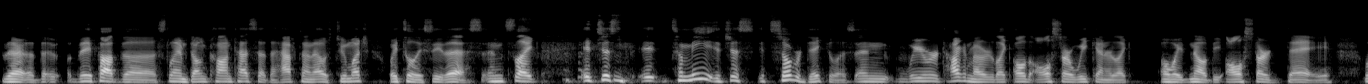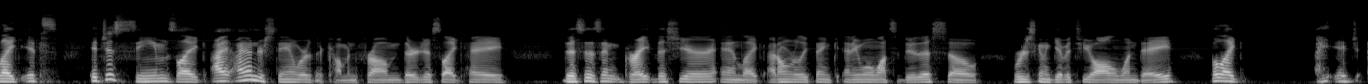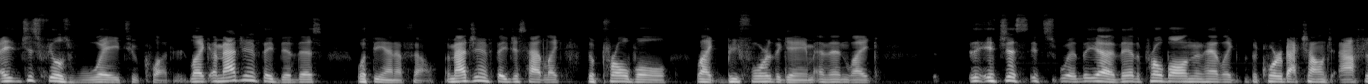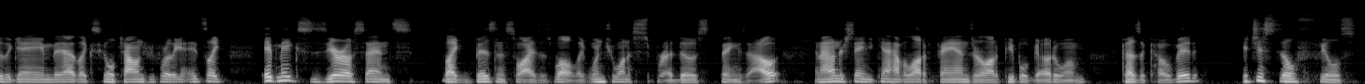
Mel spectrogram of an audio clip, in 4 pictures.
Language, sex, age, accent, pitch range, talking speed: English, male, 20-39, American, 110-135 Hz, 225 wpm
